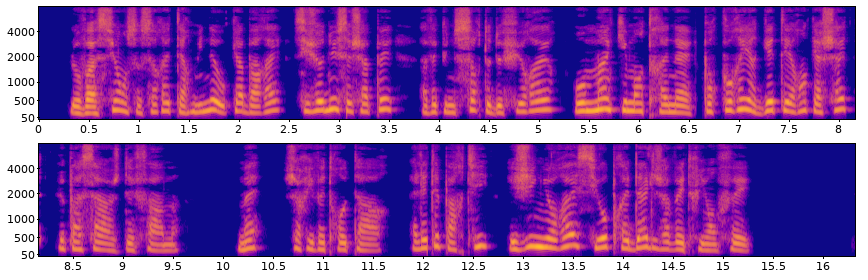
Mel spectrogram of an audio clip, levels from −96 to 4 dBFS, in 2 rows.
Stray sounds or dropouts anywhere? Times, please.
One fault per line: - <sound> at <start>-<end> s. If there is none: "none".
none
